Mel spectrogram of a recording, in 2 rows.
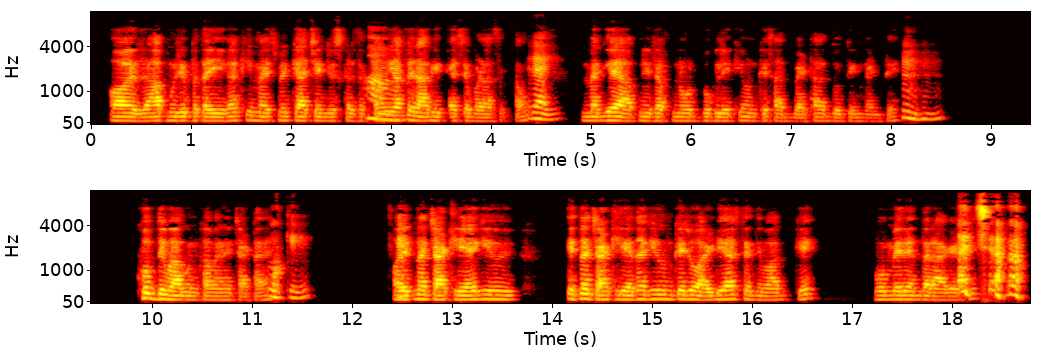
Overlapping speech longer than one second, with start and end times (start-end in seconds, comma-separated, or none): none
